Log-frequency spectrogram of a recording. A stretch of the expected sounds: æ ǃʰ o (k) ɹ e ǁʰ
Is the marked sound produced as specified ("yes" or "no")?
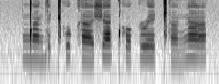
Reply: yes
